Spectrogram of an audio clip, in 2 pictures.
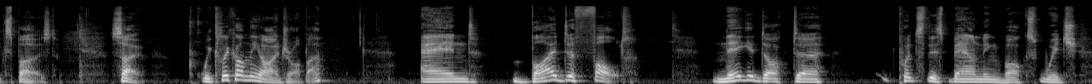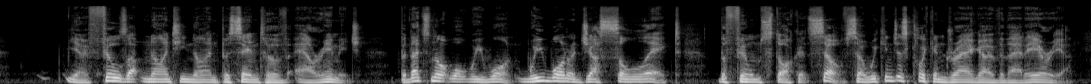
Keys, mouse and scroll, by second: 1.9 click, 18.8-20.8 drag.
